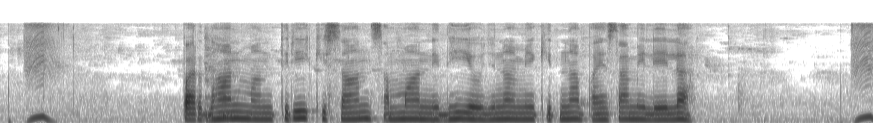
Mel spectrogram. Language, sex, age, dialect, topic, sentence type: Bhojpuri, female, 18-24, Western, agriculture, question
